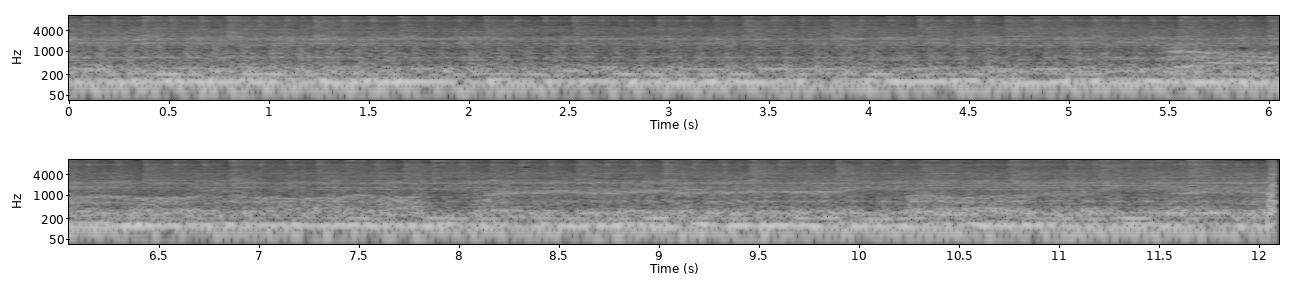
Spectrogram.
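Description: A metal band playing live: heavy distorted guitars and bass over fast drumming, with vocals coming in about halfway through.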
